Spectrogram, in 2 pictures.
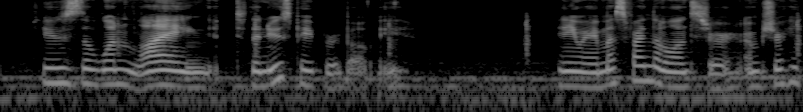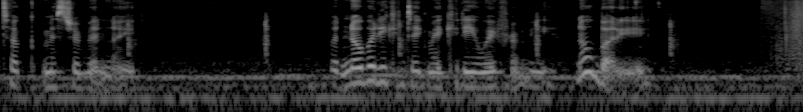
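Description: A young woman reads aloud with animation, close to a microphone.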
